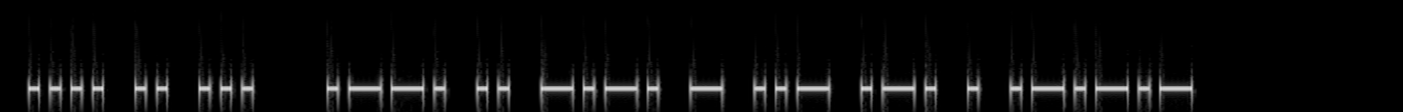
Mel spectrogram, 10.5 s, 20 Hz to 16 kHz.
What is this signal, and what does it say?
Morse code, heard as a keyed tone, about 15 wpm, 700 Hz. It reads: HIS PICTURE.
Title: Sentences from Top 1000 Words - Review Part 1 - 15wpm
